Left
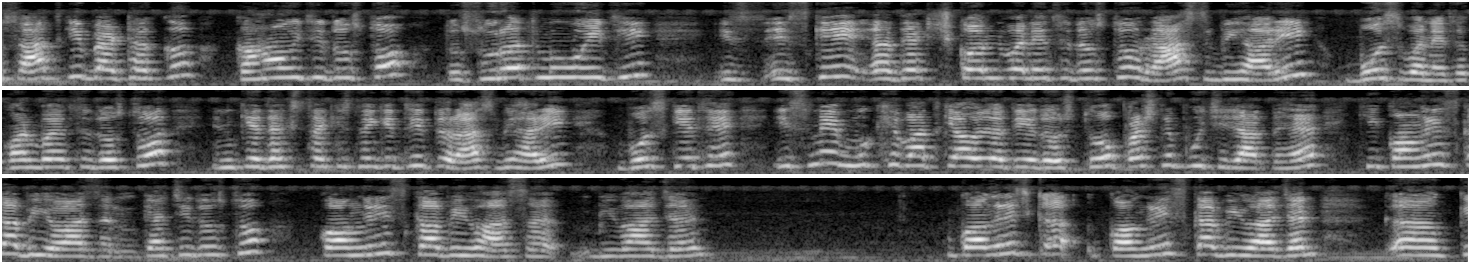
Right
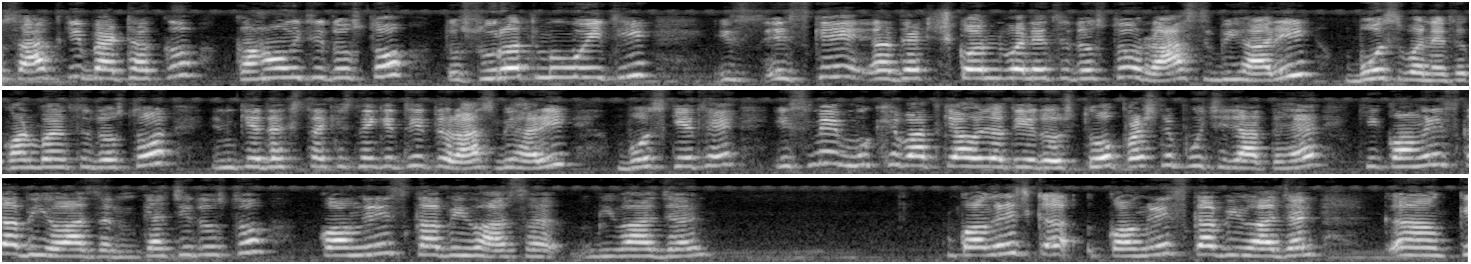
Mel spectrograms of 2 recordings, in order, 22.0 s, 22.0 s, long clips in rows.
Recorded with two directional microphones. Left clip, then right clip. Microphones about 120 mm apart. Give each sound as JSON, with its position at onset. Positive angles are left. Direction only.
{"t": 0.1, "sound": "a woman's voice", "side_deg": -25}
{"t": 3.8, "sound": "a woman's voice", "side_deg": -25}
{"t": 19.5, "sound": "a woman's voice", "side_deg": -25}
